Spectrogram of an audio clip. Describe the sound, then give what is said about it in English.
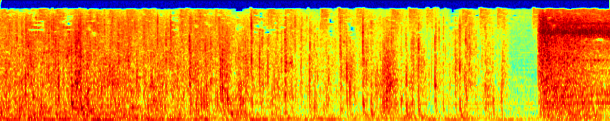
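An explosion from a stone pyramid attack move in a turn-based monster battle video game: a loud, rumbling crash with crackling bursts that lasts almost three seconds, then cuts off abruptly to a thinner, brighter sound. “Soul Doctor used Stone Pyramid.”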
